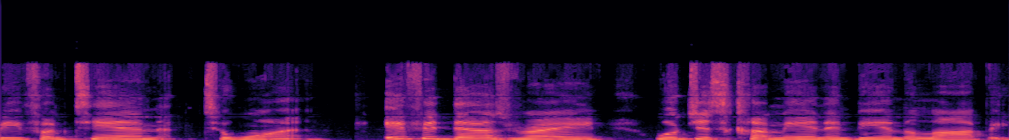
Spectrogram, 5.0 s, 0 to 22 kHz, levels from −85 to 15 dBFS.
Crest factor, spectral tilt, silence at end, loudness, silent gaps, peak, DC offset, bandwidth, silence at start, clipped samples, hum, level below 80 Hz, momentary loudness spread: 16 dB; -4.5 dB/octave; 0 s; -19 LUFS; none; -4 dBFS; under 0.1%; 12.5 kHz; 0 s; under 0.1%; none; -62 dBFS; 6 LU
